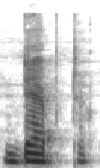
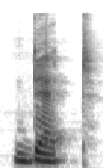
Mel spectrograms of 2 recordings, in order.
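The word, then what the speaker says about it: debt: بولا جاتا ہے اسے اکثر لوگ بولتے ہیں ڈیبٹ، کیونکہ سپیلنگ میں آ رہا ہے بی، لیکن یہ بی سائلنٹ ہے، ڈیبٹ نہیں ہے، اصل میں ورڈ ہے ڈیٹ.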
